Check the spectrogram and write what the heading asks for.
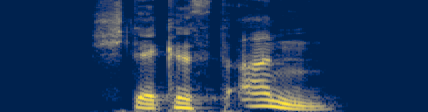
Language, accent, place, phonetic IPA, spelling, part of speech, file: German, Germany, Berlin, [ˌʃtɛkəst ˈan], steckest an, verb, De-steckest an.ogg
- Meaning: second-person singular subjunctive I of anstecken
